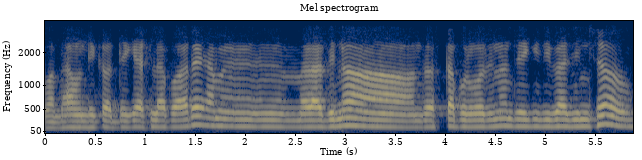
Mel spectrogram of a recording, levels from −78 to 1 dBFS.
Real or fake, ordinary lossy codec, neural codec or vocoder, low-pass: real; MP3, 32 kbps; none; 3.6 kHz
